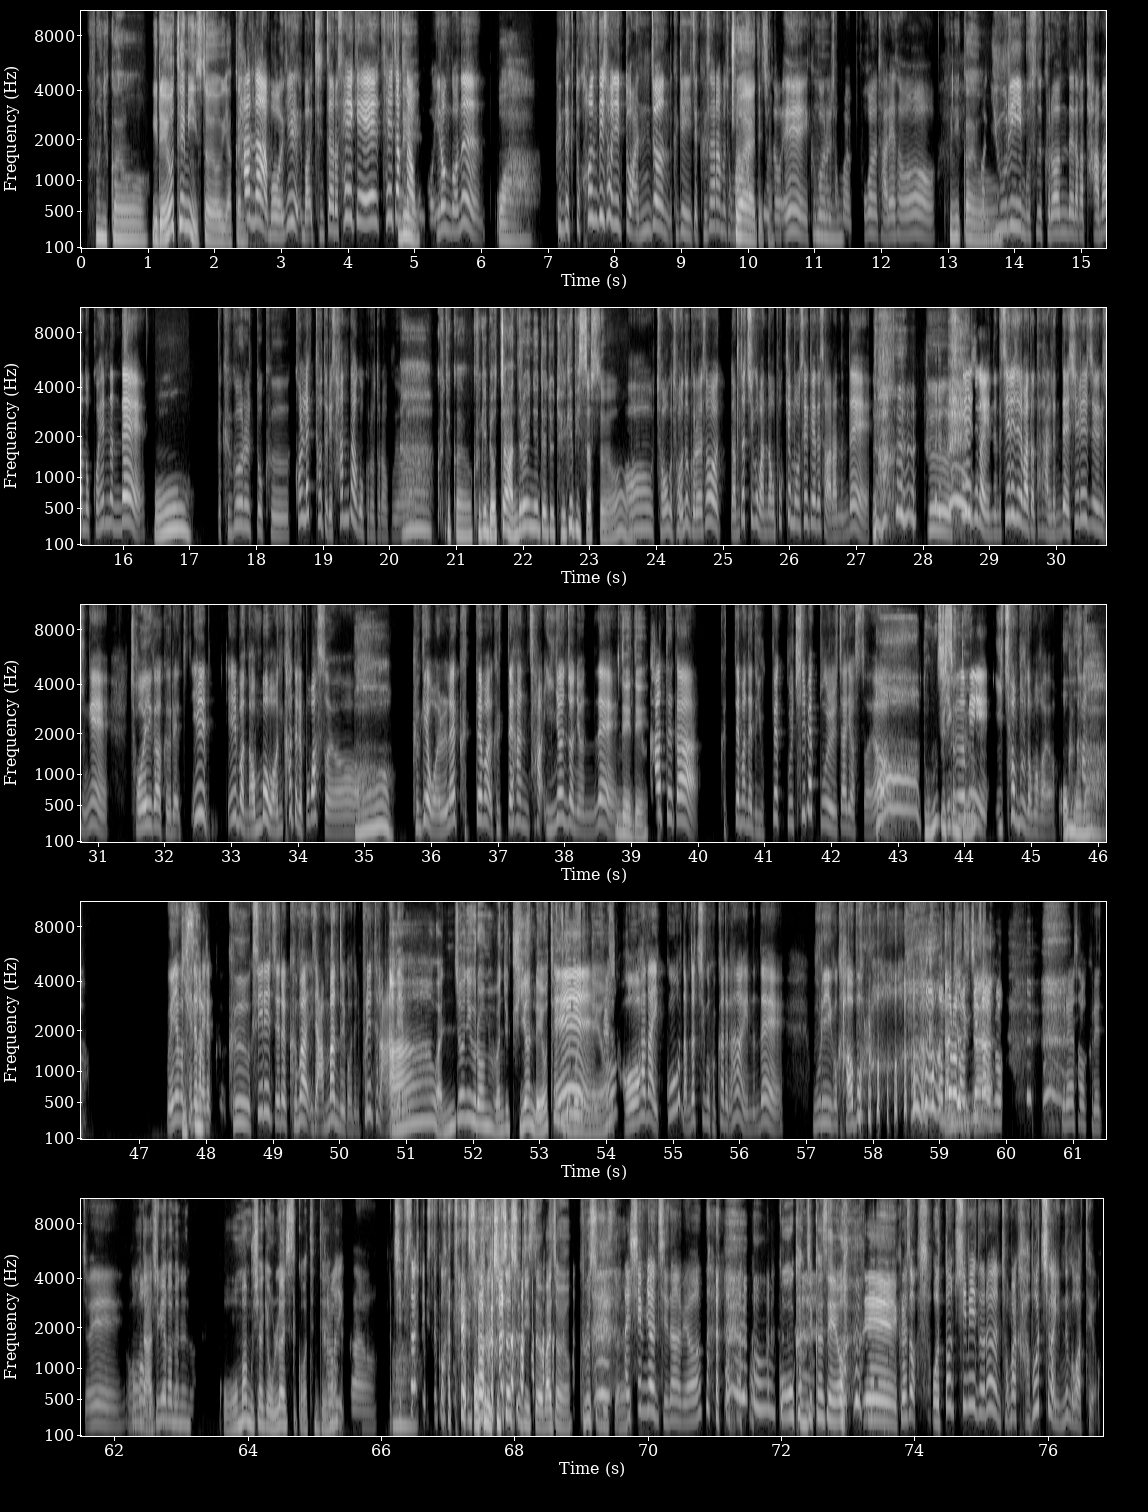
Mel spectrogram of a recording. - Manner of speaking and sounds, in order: gasp; tapping; laugh; in English: "one"; gasp; other background noise; laughing while speaking: "우리 이거 가보로 가보로 남기자.고"; laugh; laughing while speaking: "남겨두자"; laugh; laughing while speaking: "있을 것 같아요 저걸로"; laugh; laughing while speaking: "어 꼭 간직하세요"; laugh; teeth sucking; laugh
- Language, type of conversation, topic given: Korean, unstructured, 취미 활동을 하면서 느끼는 가장 큰 기쁨은 무엇인가요?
